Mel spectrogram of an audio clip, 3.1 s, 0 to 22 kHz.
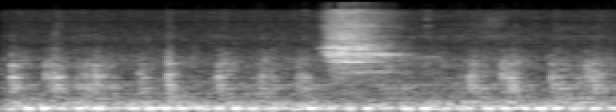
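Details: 2004 GMC Sierra 1500 at idle: rapid, regular low knocking with a brief hiss that sounds like rod knock, yet oil pan inspection found the bottom end clean; catalytic converter suspected.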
